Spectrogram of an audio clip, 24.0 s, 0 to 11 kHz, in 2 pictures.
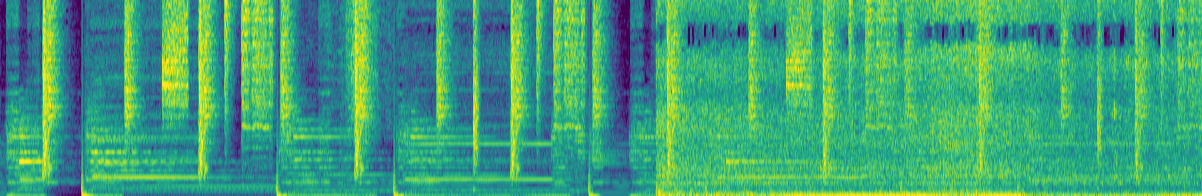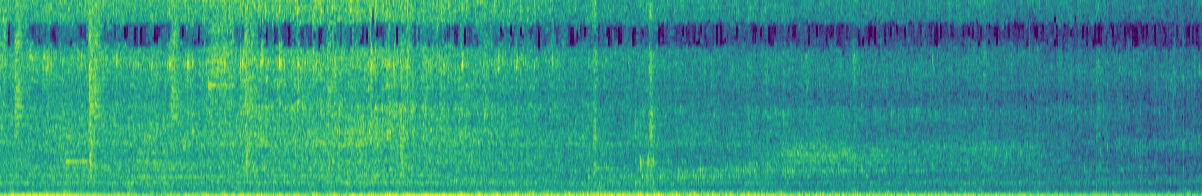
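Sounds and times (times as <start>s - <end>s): car engine rumbling: 6.6s - 24.0s.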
